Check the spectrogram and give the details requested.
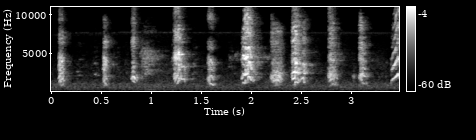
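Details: Monk parakeet giving short, sharp screechy calls spaced roughly a third of a second apart, slightly quieter and thinner than a full chorus, with a faint steady high whine underneath.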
